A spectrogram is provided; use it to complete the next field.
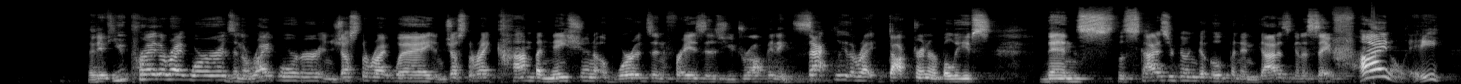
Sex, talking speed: male, 195 wpm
